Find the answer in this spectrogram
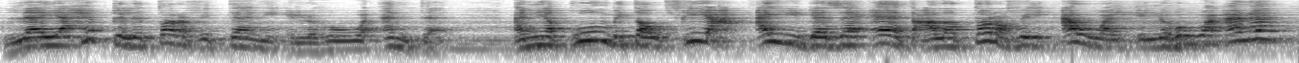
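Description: An actor playing a pompous, demanding Egyptian TV employee in a comedy series, with an officious, declamatory manner. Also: male voice, sits high, big pitch swings, a little fast, a bit bright. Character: pompous, demanding TV employee dictating absurd contract clauses. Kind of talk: Arabic comedy series acting. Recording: echoey room with faint background noise.

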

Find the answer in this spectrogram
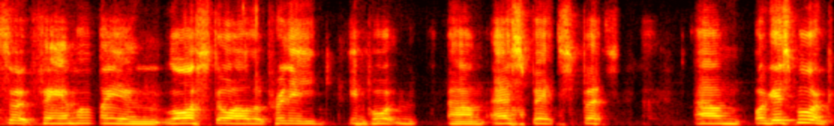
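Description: A man's voice: on the high side, low-quality recording. A man asking a question casually as an audience member on a video call, in a tentative, hedging way.

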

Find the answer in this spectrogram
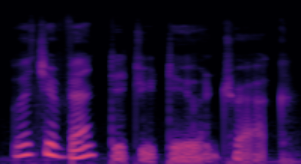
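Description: A woman's voice: moderate pace, a little mellow. A woman streaming a game live, chatting casually with her viewers in a rambling, giggly way with many fillers.

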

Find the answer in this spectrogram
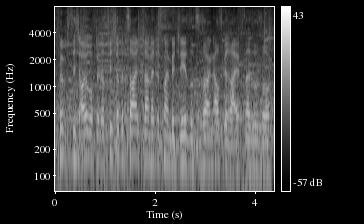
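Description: Young man chatting over loud music. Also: medium pitch, flat delivery, fairly quick. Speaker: festival visitor being interviewed. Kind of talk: casual chat. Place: large exhibition hall. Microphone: handheld reporter microphone.

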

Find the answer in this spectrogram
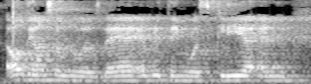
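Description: A woman's voice: sits low, level tone, normal speed, mellow, distant mic, a little hiss or hum. Brazilian-accented woman, echoey gym room. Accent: Brazilian Portuguese. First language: Portuguese. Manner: talks with her hands, searching for English words, many restarts. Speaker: course graduate giving a testimonial. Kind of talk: casual testimonial interview. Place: small gym room, indoors, in front of weight racks. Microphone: far camera.

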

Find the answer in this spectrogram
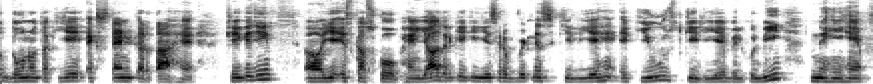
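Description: A man in his twenties with a Pakistani accent, lecturing informally on law and explaining as he goes, mixing in English legal terms. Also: mid-range voice. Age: 20s. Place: small indoor room with whiteboard.

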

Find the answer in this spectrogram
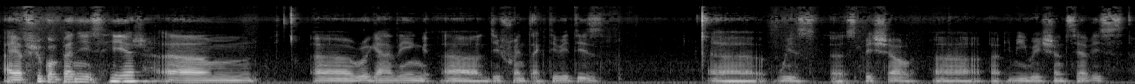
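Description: Low-voiced Frenchman with a heavy accent. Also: steady tone, a little mellow, a little hiss or hum. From France. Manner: halting, many fillers and restarts. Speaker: vlogger. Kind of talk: casual walking vlog. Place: outdoors in a seaside mountain town.

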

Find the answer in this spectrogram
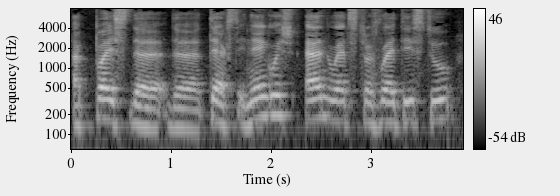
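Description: Portuguese-accented man demoing software. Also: fairly high pitch, a little slow. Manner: relaxed, filler-heavy walkthrough. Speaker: software reviewer. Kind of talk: casual screen-share demo. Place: indoor room at home.

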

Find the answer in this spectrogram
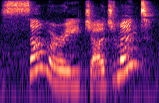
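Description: A woman's voice: sits high, wildly swooping pitch, slow, a little hiss or hum, poor audio. A woman playing a prosecutor in a church radio play, emphatic and objecting.

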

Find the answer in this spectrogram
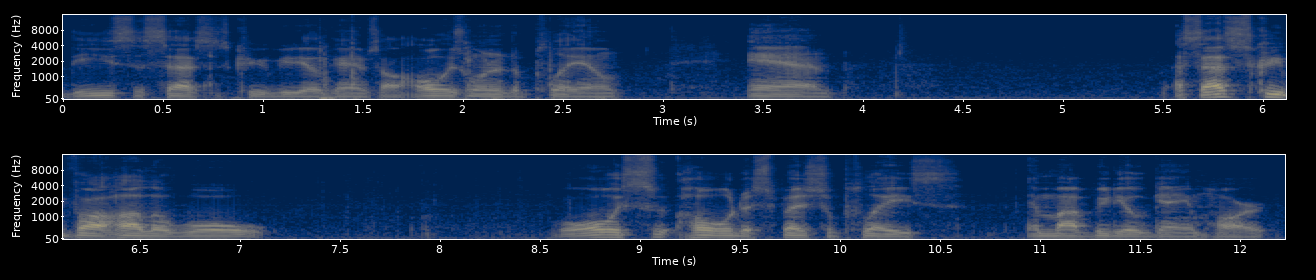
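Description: Young adult man, American accent, deep-pitched voice, casual reaction commentary, video host. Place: small room at home, indoors.

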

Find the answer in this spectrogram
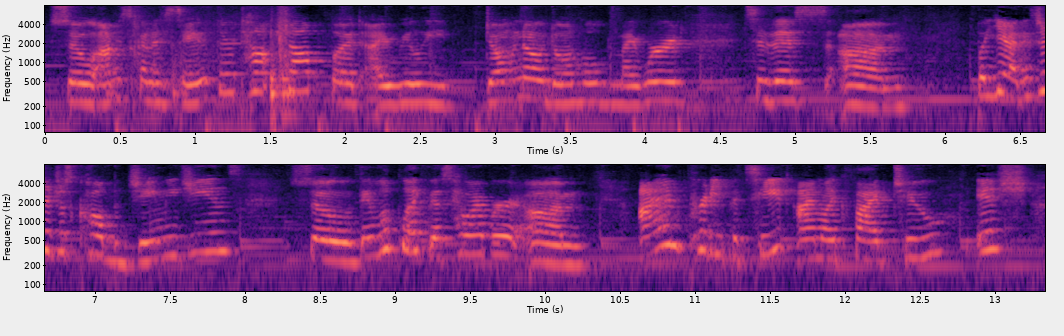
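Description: A young woman chatting to camera in a bright bedroom, showing off clothes in an upbeat, rambling way with lots of fillers. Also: high voice, animated, moderate pace, soft background music. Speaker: fashion vlogger. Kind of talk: casual haul vlog to camera.

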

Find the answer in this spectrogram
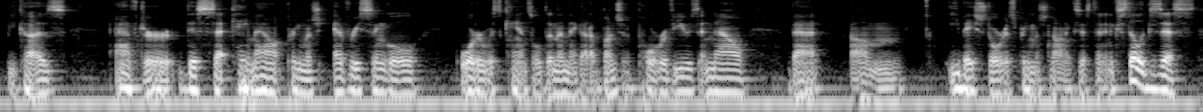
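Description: Hoarse young man with a gravelly voice. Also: deep voice. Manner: relaxed, rambling, with frequent ums and throat clearing. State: hoarse, recovering from illness. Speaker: card-collecting channel host. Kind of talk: casual pack-opening chat. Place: home room, filmed over a desk.

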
